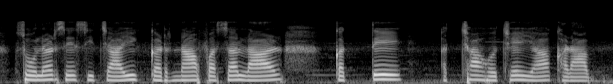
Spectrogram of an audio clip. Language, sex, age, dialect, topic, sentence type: Magahi, female, 25-30, Northeastern/Surjapuri, agriculture, question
